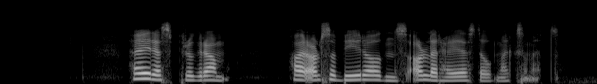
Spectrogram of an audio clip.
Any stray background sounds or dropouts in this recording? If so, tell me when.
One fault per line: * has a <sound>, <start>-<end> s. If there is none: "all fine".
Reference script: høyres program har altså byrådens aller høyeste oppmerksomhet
all fine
